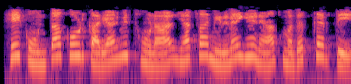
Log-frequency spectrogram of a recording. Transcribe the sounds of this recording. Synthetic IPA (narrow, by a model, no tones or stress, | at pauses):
hekoɳt̪akoɽkaɾjanʋit̪ɦoɽ̃aɭjat͡saniɾɳəjɡʱeɳjasməd̪əd̪̚kəɾt̪e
